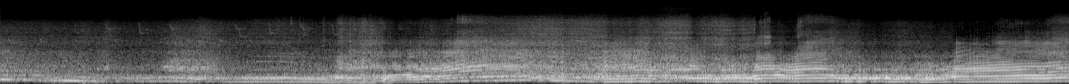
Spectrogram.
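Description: Renault Clio Sport rally car's four-cylinder engine driven hard on a stage. The revs climb and fall repeatedly through gear changes and lifts, with a sharp drop about four seconds in and quick rises and falls as the car approaches.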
